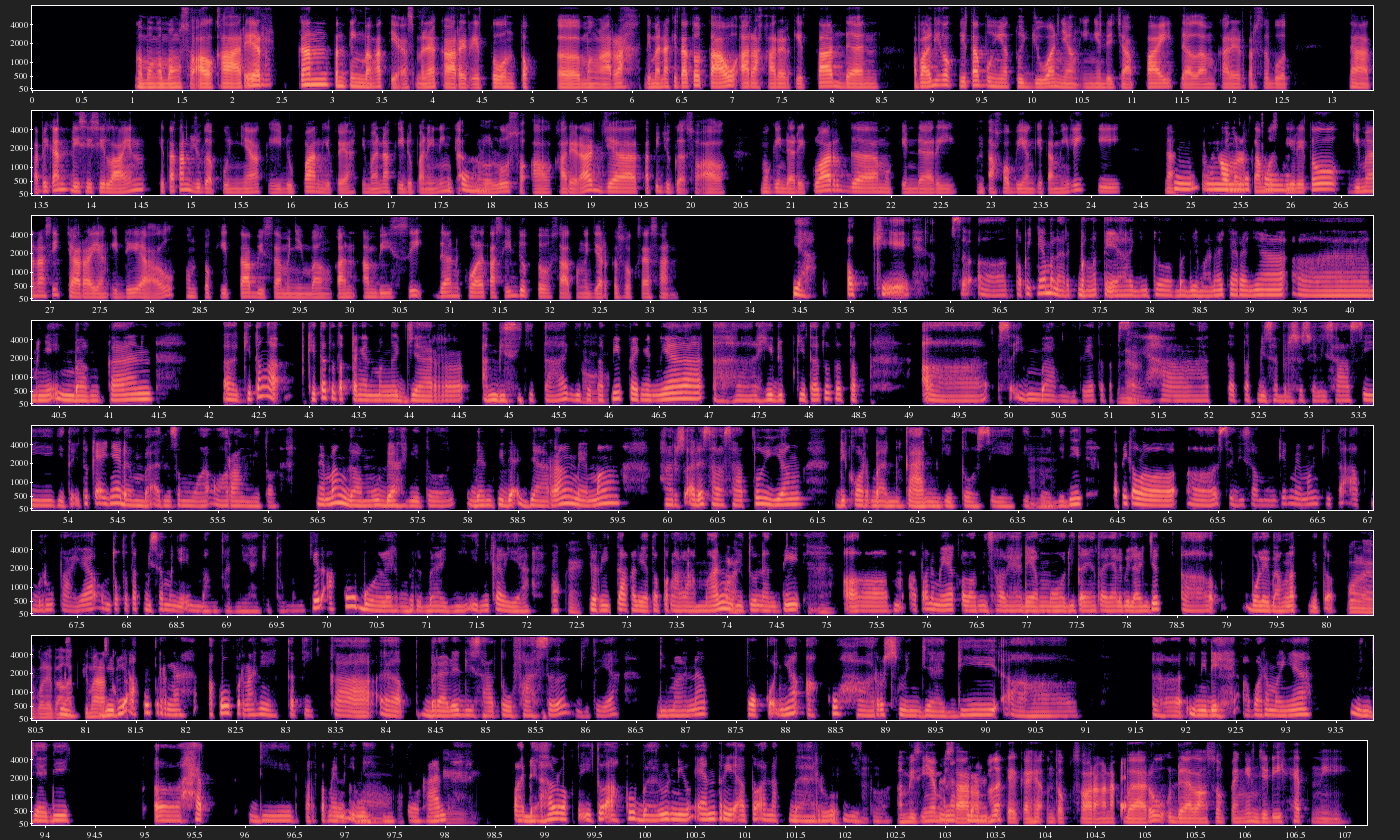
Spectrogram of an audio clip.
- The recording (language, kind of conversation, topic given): Indonesian, podcast, Bagaimana kita menyeimbangkan ambisi dan kualitas hidup saat mengejar kesuksesan?
- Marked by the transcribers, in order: other background noise; tapping; in English: "head"; in English: "departement"; in English: "new entry"; in English: "head"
